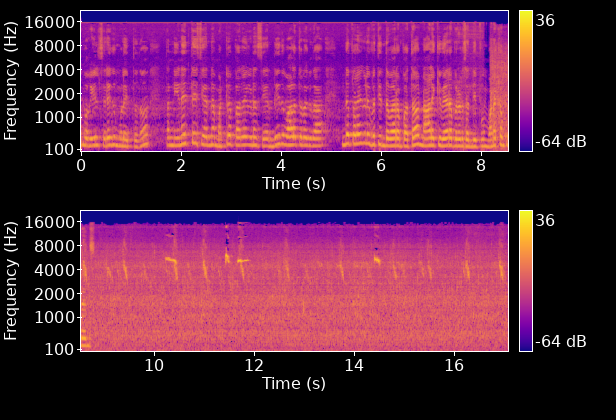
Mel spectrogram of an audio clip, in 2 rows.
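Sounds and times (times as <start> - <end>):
running water: 8.2 - 17.0
small birds chirping: 8.2 - 17.0.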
